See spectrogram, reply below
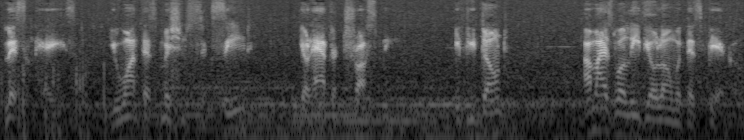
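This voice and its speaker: A man's voice: on the low side, fairly quick, bright, forceful tone, a little hiss or hum, low-quality recording. A man playing a hardened, wry military squad leader in a video game, speaking in a terse, commanding, dry way. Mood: stern. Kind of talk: video game cutscene acting.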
